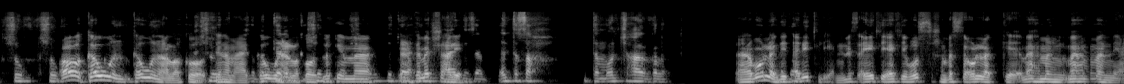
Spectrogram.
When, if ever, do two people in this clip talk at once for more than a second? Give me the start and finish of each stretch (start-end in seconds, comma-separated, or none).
1.9-4.7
